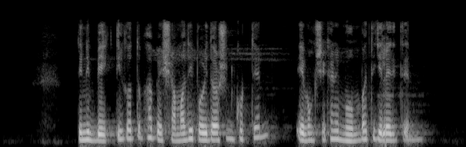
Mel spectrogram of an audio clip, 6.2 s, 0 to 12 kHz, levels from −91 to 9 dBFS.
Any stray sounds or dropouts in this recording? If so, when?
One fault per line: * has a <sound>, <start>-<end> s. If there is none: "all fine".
all fine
